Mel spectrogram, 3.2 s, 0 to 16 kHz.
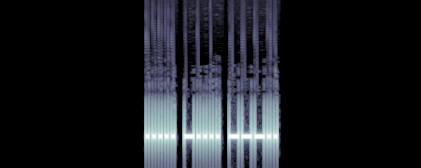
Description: Morse code, heard as a keyed tone, about 48 wpm, 700 Hz. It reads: 568
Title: Common Cut Numbers - 3-Digit 50wpm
